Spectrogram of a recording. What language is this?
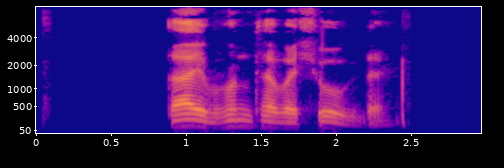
Phalura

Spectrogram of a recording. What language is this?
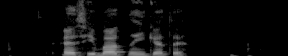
Urdu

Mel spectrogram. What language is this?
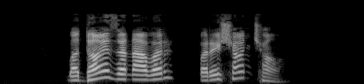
Wadiyara Koli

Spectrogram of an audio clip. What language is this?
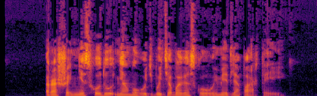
Belarusian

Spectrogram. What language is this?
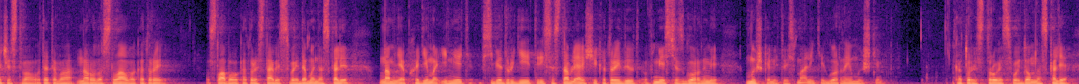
Russian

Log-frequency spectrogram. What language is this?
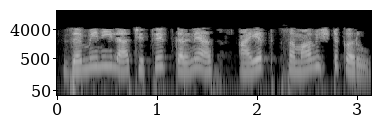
Marathi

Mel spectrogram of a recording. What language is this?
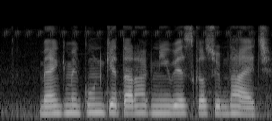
Maithili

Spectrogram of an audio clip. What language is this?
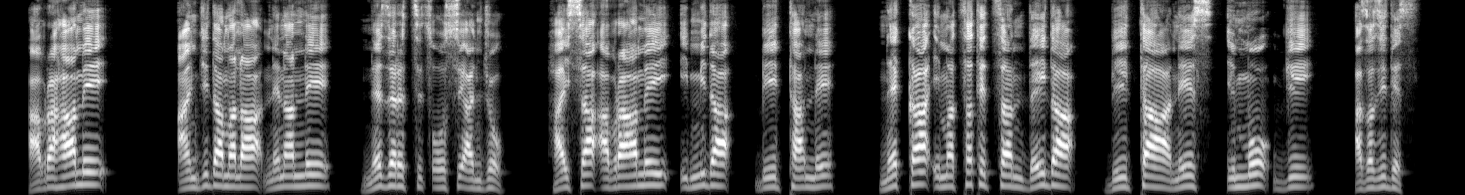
Gamo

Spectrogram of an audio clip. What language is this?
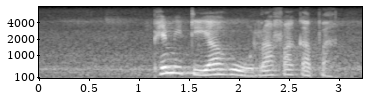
Southern Sotho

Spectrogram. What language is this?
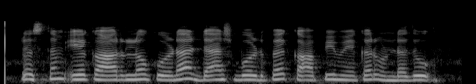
Telugu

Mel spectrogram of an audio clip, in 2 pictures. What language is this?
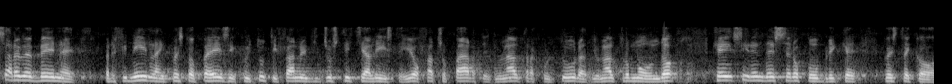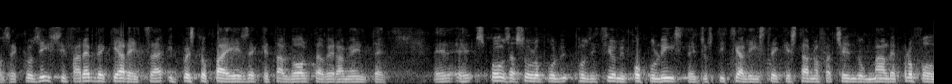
Italian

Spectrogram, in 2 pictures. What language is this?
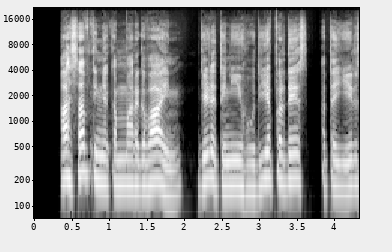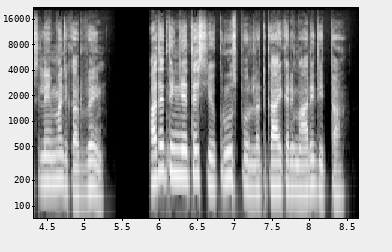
Gaddi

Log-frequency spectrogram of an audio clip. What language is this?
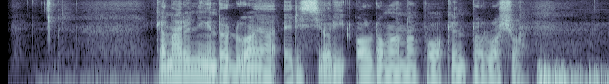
Masai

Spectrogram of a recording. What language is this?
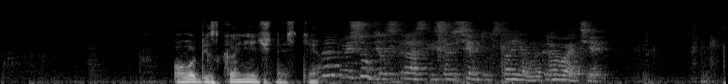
Russian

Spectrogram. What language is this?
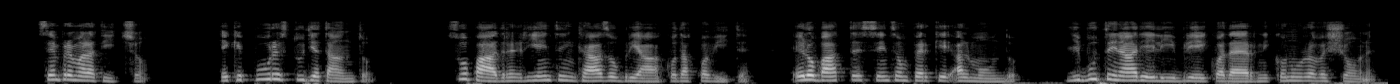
Italian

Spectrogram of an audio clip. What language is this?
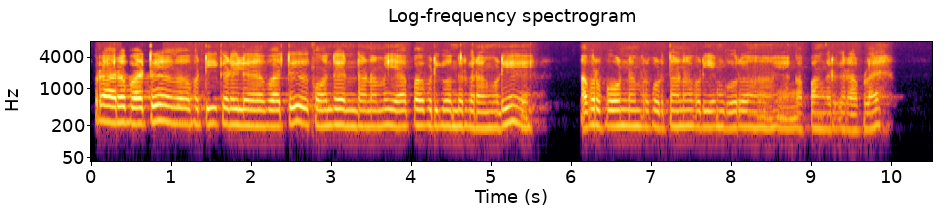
Tamil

